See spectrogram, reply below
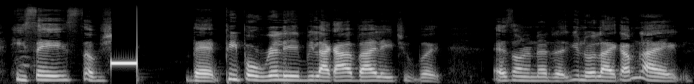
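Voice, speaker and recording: Talking directly to her livestream viewers, a young woman host comes across as salty and blunt, returning to the same words again and again. Her mid-range voice carries a gravelly fry, and she is slightly winded.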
